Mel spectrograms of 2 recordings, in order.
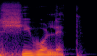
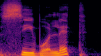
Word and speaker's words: shibolet: que como ya vivían de tiempo separados, estas esta palabra shi eh el inicio de esta palabra la pronunciaban diferente. Así que si era de Efraín ellos iban a decir sibolet y de esta manera se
